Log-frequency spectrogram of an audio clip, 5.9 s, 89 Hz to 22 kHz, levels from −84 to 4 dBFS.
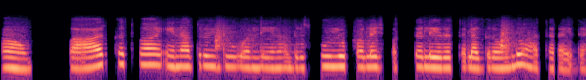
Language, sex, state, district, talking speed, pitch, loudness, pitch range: Kannada, female, Karnataka, Dharwad, 135 wpm, 225 Hz, -17 LUFS, 210-235 Hz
